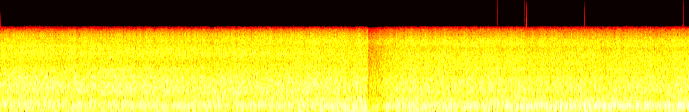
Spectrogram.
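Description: Car engine idling steadily, a low even hum over broad noise, with a short dip about three and a half seconds in.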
